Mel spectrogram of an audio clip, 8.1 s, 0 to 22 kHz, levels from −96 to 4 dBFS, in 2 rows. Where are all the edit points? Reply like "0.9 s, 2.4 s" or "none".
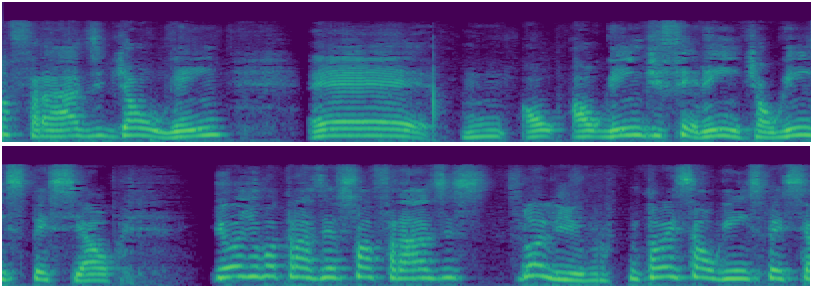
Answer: none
